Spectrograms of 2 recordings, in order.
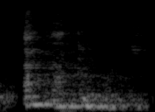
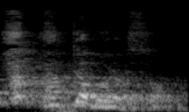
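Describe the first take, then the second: First: Almost whispered, very soft repeat; barely voiced, under the breath; hushed echo. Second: Full-voiced testimony, stress on 확; emphatic declaration. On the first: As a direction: drop to a near-whisper as an aside. Hushed echo of the line before. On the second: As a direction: punch 확 with force, then drive through 바뀌어버렸어. Testifies to sudden change, then echoes it. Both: Real, not acted.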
